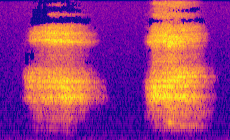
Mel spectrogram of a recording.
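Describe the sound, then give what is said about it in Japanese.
Two deep, slow breaths taken to calm down, each a long, airy exhale lasting over a second with a short pause between, fairly soft and with no speech. “落ち着いて深呼吸、深呼吸。”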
